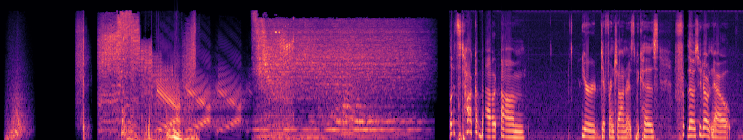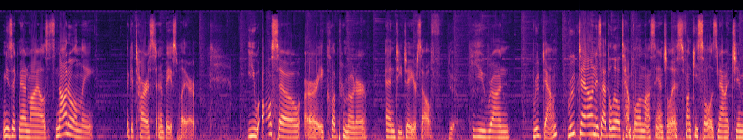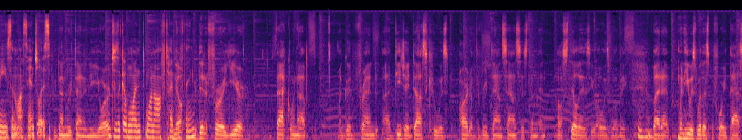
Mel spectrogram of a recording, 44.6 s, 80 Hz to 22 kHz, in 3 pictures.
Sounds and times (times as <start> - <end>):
Speech: 3.1 - 4.9, 9.0 - 10.6, 19.8 - 44.5.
